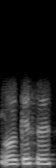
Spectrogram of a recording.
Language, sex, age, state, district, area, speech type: Telugu, female, 30-45, Andhra Pradesh, Vizianagaram, rural, conversation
